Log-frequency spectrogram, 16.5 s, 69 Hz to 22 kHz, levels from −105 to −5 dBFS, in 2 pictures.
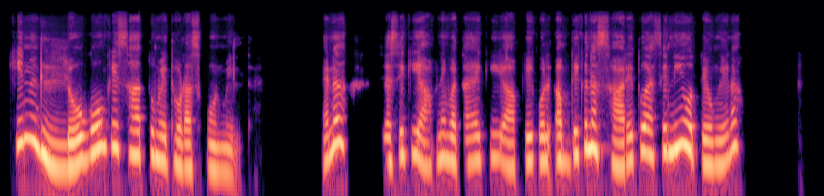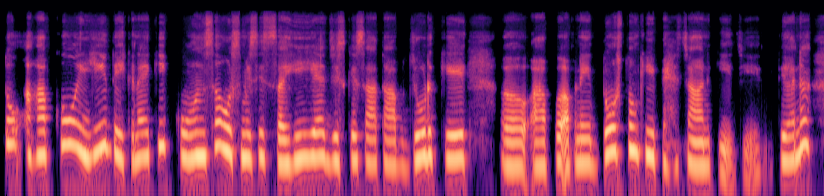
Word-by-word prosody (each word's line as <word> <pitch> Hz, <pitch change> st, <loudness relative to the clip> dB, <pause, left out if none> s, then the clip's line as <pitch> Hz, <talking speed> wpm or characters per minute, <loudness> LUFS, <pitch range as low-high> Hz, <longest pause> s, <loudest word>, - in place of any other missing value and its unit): किन 340 Hz, +1 st, +4 dB, 0.3 s
लोगों 205 Hz, -, +5 dB
के 295 Hz, -1 st, +1 dB
साथ 240 Hz, -4 st, -1 dB
तुम्हें 210 Hz, -5 st, 0 dB
थोड़ा 165 Hz, -2 st, 0 dB
सुकून 155 Hz, -2 st, -5 dB
मिलता 140 Hz, -2 st, -9 dB, 0.5 s
है। 195 Hz, -, -10 dB
है -, -, 0 dB
ना? 340 Hz, -, +2 dB, 0.4 s
जैसे 195 Hz, +4 st, -2 dB
कि 235 Hz, 0 st, -3 dB
आपने 200 Hz, +3 st, -3 dB
बताया 190 Hz, -1 st, -3 dB
कि 210 Hz, +1 st, -8 dB
आपके 195 Hz, +4 st, -3 dB
कॉल 195 Hz, -1 st, -2 dB
अब 200 Hz, -2 st, 0 dB
देखो 230 Hz, +7 st, +1 dB
ना 285 Hz, -, +8 dB
सारे 190 Hz, -7 st, -3 dB
तो 260 Hz, +6 st, +1 dB
ऐसे 240 Hz, +2 st, -1 dB
नहीं 275 Hz, +5 st, +6 dB
होते 260 Hz, -11 st, +3 dB
होंगे 175 Hz, +1 st, -1 dB
ना? 295 Hz, -, -1 dB, 0.9 s
तो 320 Hz, -1 st, 0 dB, 0.2 s
आपको 270 Hz, +8 st, +1 dB
ये 250 Hz, +3 st, +3 dB
देखना 210 Hz, -3 st, -1 dB
है 220 Hz, -, -1 dB
कि 270 Hz, +7 st, 0 dB
कौन-सा 225 Hz, +5 st, +2 dB
उसमें 250 Hz, -6 st, +3 dB
से 220 Hz, +2 st, -3 dB
सही 200 Hz, 0 st, 0 dB
है, 220 Hz, 0 st, +2 dB
जिसके 195 Hz, +1 st, -3 dB
साथ 185 Hz, -2 st, -6 dB
आप 175 Hz, -1 st, -5 dB
जुड़ 220 Hz, +2 st, +4 dB
के 210 Hz, 0 st, +2 dB
अ, 205 Hz, -2 st, -12 dB
आप 170 Hz, +2 st, -2 dB
अपने 185 Hz, +2 st, 0 dB
दोस्तों 260 Hz, +2 st, +3 dB
की 235 Hz, -2 st, +2 dB
पहचान 170 Hz, -3 st, -4 dB
कीजिए। 150 Hz, +4 st, -8 dB
है 200 Hz, -, -1 dB
ना? 305 Hz, +7 st, +2 dB
210 Hz, 195 wpm, -22 LUFS, 185-240 Hz, 0.9 s, ना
